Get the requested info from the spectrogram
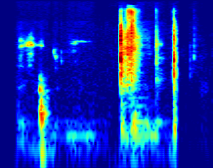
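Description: A short noisy sound, then two quick sharp clicks in the second half, from a computer mouse or key being pressed to advance a presentation slide.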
